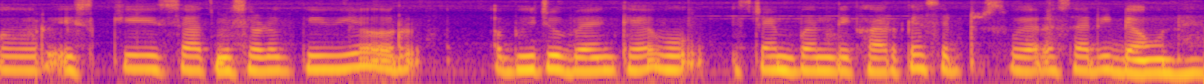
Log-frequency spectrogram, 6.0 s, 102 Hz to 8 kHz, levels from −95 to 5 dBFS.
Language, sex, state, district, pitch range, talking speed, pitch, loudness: Hindi, female, Haryana, Rohtak, 205-220 Hz, 250 wpm, 210 Hz, -15 LUFS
